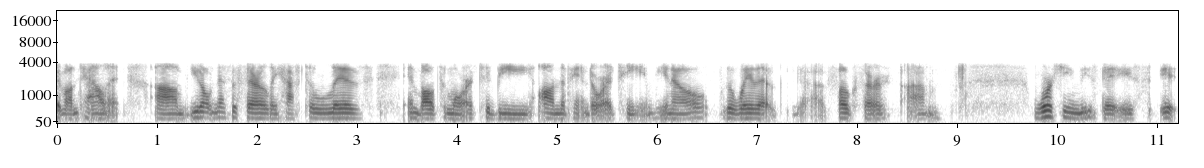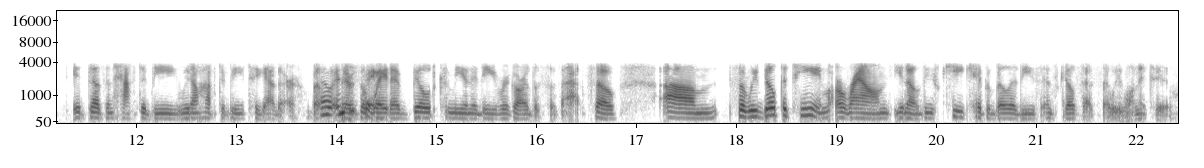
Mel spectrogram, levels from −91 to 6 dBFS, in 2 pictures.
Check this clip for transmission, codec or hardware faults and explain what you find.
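One codec fault runs through the whole clip. AMR narrowband mobile codec throughout: heavy damage pointing to its lowest 4.75 kbps mode, the speech confined to 250 Hz–3.7 kHz and sounding buzzy and synthetic.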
